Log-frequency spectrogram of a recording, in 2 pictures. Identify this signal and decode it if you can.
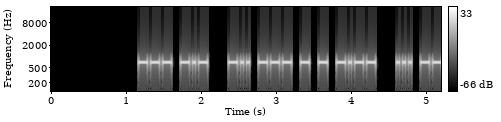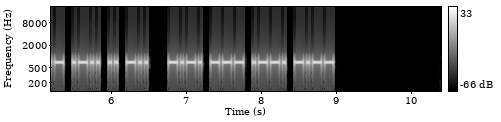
Morse code, heard as a keyed tone, about 30 wpm, 700 Hz. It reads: OK DOTTY SOLID COPY
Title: K1USN SST QSO Practice 30wpm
